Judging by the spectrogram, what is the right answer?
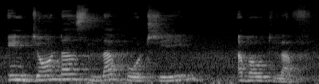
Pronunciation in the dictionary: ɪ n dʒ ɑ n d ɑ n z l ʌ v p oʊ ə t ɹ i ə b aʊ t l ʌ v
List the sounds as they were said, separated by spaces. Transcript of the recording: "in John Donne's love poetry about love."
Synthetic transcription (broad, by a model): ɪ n dʒ ɑ n d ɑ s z l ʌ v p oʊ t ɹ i ə b aʊ t l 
